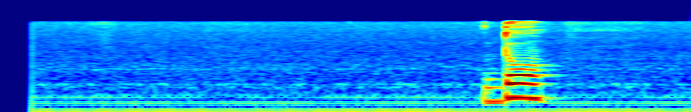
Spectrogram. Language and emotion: Russian, neutral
